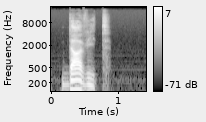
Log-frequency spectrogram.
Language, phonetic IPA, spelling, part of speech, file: Polish, [ˈdavʲit], Dawid, proper noun / noun, Pl-Dawid.ogg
